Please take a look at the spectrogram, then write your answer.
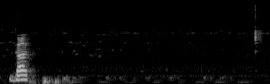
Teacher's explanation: गा का उच्चारण स्थान कंठ से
